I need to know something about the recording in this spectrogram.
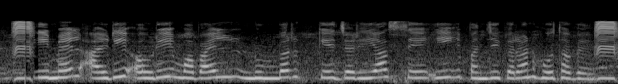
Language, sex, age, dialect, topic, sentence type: Bhojpuri, female, 18-24, Northern, banking, statement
